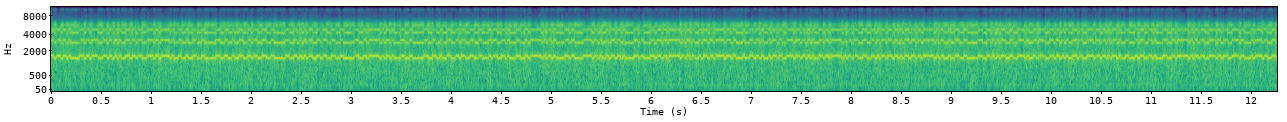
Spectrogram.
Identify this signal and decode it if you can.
Two-tone teleprinter signal, about 170 Hz shift.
